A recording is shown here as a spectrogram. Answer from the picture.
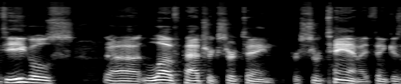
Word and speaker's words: Surtain: the alabama crimson tide and um it's patrick certain is how the last name is said i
